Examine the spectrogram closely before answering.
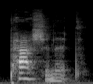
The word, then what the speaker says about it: passionate: syllable career career career passionate has a stress on the first syllable passionate passionate and about has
